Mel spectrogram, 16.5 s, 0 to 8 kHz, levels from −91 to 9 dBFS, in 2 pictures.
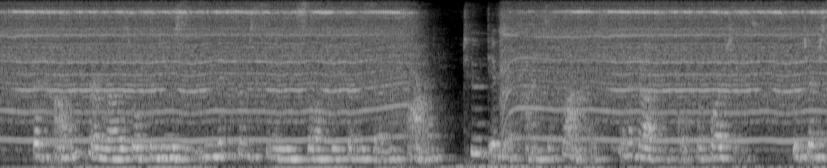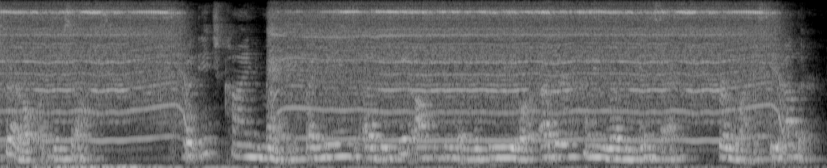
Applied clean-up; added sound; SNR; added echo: none; Drill; 1 dB; reverberation time 0.7 s.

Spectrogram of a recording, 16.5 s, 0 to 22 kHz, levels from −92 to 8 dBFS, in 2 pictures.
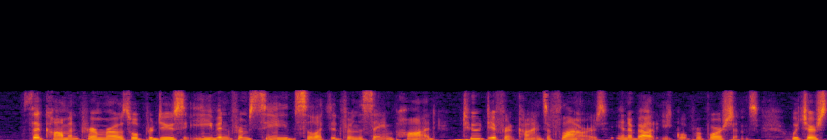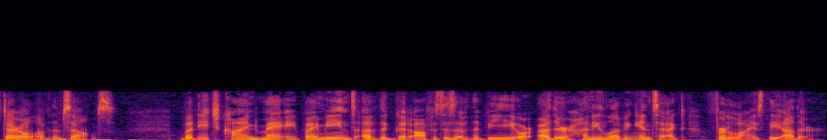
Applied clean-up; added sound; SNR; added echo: none; none; none; none.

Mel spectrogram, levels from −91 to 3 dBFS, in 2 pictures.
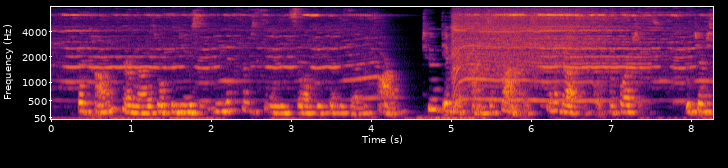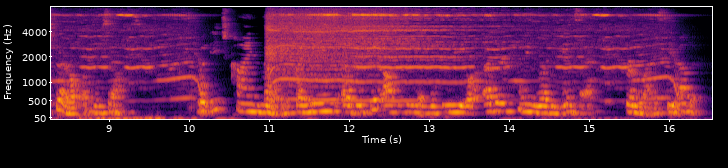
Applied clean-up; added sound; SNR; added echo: classical method WPE with log-MMSE.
